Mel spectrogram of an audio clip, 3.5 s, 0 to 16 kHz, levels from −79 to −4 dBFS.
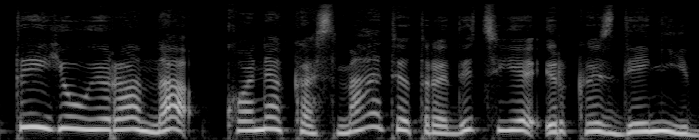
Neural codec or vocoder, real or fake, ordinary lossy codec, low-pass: autoencoder, 48 kHz, 128 numbers a frame, DAC-VAE, trained on Japanese speech; fake; MP3, 96 kbps; 14.4 kHz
